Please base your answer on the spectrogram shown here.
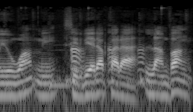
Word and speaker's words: Lanvin: Por favor, pronuncia, ¿cómo es que se dice? Lanvin. Lanvin.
